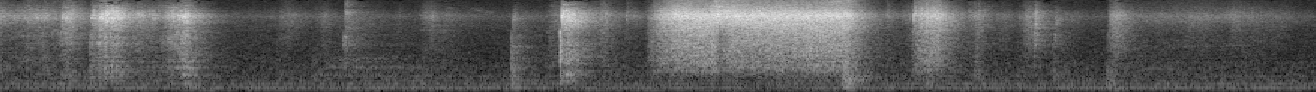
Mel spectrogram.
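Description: Scraping of a hand tool and glass against the edge of an insulated glass unit. It comes in short rasping strokes, with one long, even scrape of over a second around the middle.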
